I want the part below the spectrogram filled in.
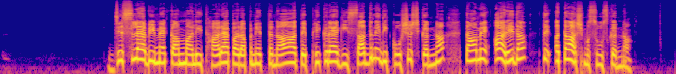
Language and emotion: Dogri, angry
